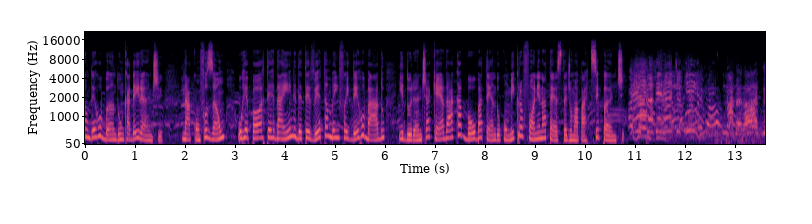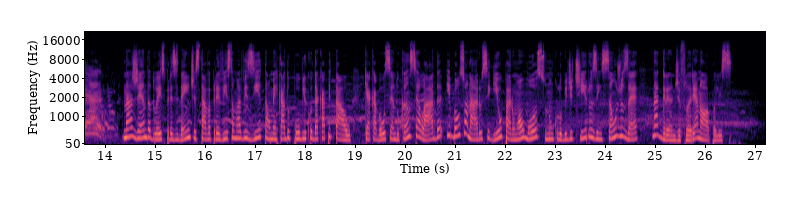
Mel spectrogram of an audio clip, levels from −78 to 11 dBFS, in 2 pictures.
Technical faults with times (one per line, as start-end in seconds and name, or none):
1.32-1.86 drift correction step
11.43-12.28 drift correction step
